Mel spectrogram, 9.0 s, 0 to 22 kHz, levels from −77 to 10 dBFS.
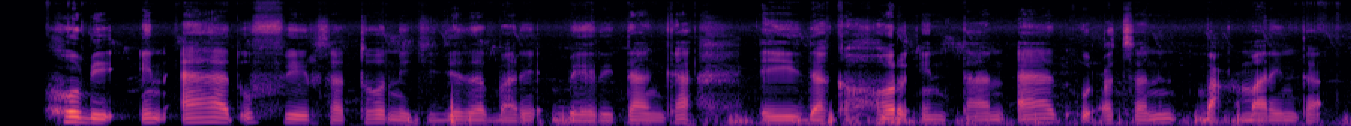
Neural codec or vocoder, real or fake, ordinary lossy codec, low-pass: none; real; none; none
